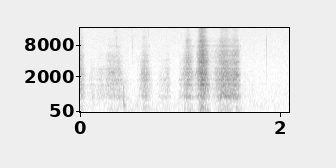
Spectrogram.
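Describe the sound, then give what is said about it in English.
Breathing as a person takes big, deep breaths in and out, a few soft, airy rushes of breath rising and falling in turn, faint and alone, with no talking. “Big breath in, big breath out.”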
